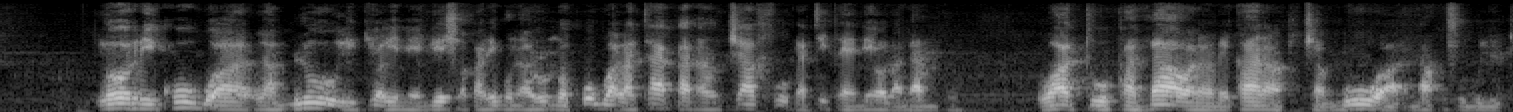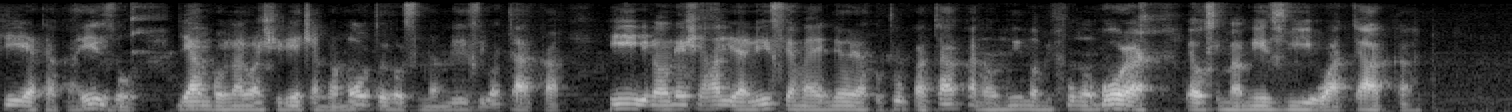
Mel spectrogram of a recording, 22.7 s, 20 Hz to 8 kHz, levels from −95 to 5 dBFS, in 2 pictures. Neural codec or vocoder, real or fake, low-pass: codec, 44.1 kHz, 2.6 kbps, SNAC; fake; 7.2 kHz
